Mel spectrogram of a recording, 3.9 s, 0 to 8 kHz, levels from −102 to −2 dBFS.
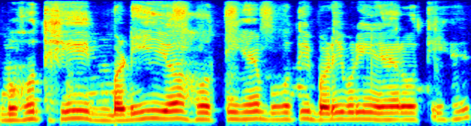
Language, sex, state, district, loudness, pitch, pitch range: Hindi, male, Uttar Pradesh, Jyotiba Phule Nagar, -16 LUFS, 165 Hz, 155-180 Hz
